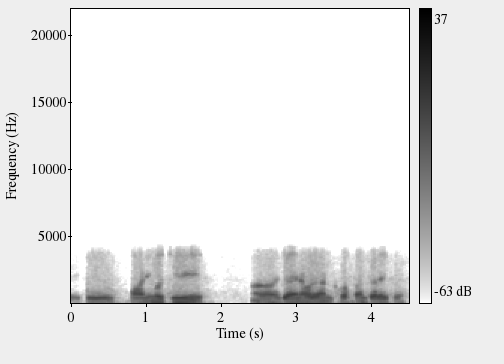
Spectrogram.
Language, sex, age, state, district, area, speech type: Telugu, male, 18-30, Andhra Pradesh, West Godavari, rural, conversation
